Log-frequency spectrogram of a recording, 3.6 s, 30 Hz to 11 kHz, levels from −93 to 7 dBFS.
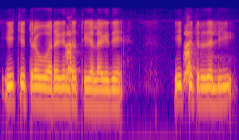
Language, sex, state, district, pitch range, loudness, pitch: Kannada, male, Karnataka, Koppal, 130-145 Hz, -14 LUFS, 140 Hz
